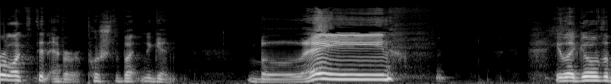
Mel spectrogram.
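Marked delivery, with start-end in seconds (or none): 2.5-4.0 calling out. Acted. Calling into intercom.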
